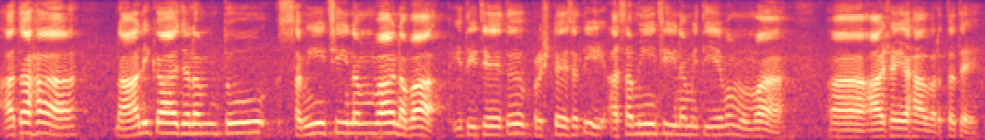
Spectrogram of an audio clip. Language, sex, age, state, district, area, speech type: Sanskrit, male, 18-30, Tamil Nadu, Kanchipuram, urban, spontaneous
